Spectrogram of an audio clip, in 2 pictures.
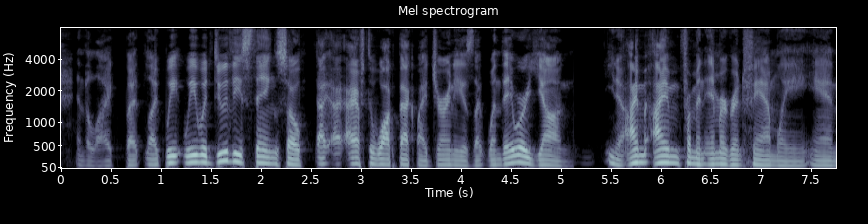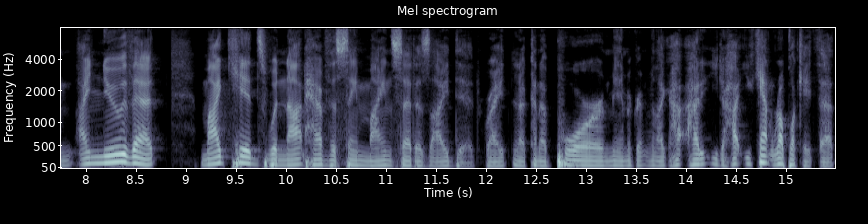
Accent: Hawaii, United States; I'm from uh, born and raised in Hawaii

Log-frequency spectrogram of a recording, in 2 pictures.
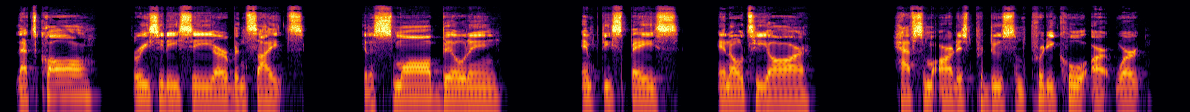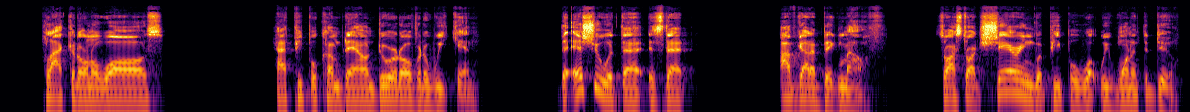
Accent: Cincinnati, Ohio, United States; I grew up in Cincinnati

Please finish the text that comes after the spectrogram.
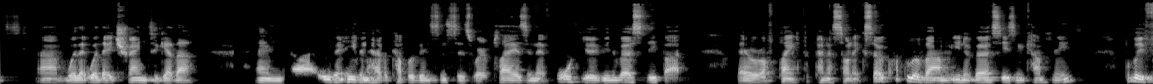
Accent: Brisbane, Queensland, Australia; moved away as an adult; also born or lived in Hokkaido, Japan; now in Japan; I grew up in Brisbane

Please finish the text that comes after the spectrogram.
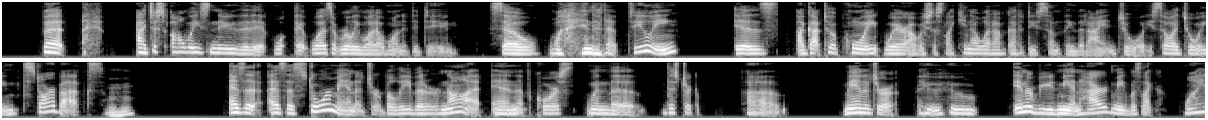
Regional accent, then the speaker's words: Tyler, Texas, United States; So I'm from the Tyler area in East Texas. So I went to Tyler Junior College for 1 year

